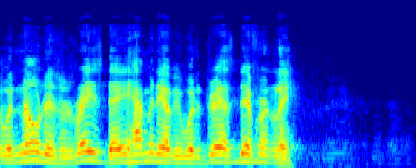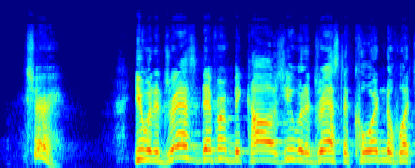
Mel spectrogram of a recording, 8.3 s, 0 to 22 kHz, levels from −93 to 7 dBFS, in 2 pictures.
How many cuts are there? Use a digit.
0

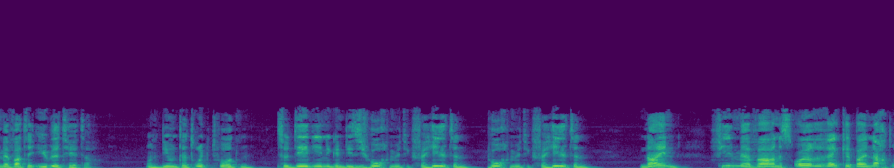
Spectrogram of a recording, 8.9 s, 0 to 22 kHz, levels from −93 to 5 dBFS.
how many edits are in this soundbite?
3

